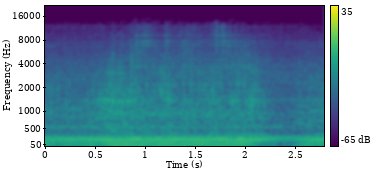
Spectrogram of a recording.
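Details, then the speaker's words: Monarch 10EE lathe, thyratron drive, warmed up after sitting a month, spindle in reverse at 200 RPM gripped by hand: electric hum with low growl deepening briefly then settling as speed compensation works; normal. "you hear that growl that is speed compensation as it senses the load and a reference voltage is used and when there's a difference between uh it adds power to the uh Armature circuit to maintain SC"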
